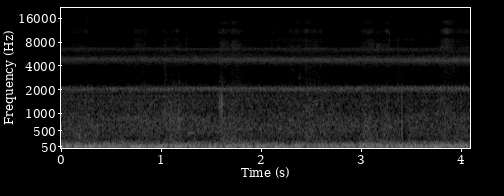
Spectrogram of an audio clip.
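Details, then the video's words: Sunset crickets chirping while someone walks in the evening; constant layered high-pitched trilling that barely varies, with a couple of faint clicks and a dense low rumble underneath. "Cricket's chirping sounds"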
